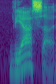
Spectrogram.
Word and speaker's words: Vyasa: named Vyasa. Is that how you pronounce that? – Yes.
